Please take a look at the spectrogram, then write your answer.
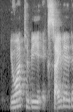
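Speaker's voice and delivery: expressive, energetic intonation. Advice on speaking to recruiters, contrasted with monotone: lively, varied inflection. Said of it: "This is an example of speaking with good inflection".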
